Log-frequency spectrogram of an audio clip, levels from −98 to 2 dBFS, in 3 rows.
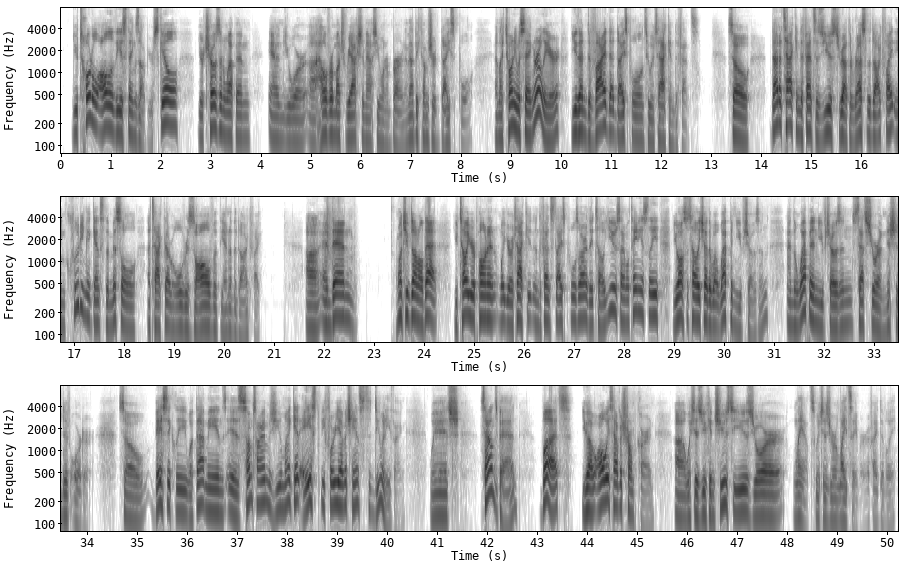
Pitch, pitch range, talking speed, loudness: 145 Hz, 125-165 Hz, 190 wpm, -28 LUFS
